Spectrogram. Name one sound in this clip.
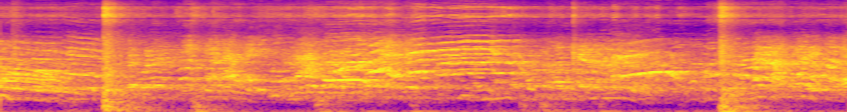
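Wrestlers thud heavily onto a ring mat.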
